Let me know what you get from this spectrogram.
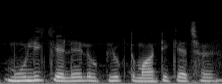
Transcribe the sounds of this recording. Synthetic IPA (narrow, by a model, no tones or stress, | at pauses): mulikeleːlʊpjʊkt̪maːʈiket͡ʃʰɛ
